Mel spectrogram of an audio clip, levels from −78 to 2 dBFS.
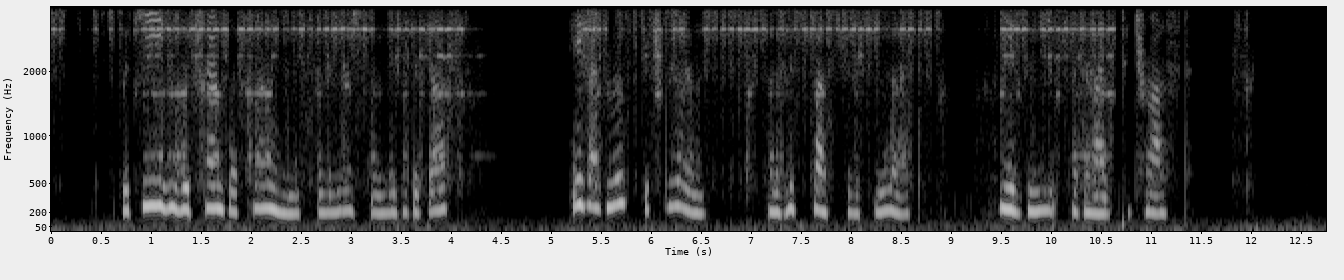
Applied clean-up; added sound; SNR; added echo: neural diffusion model UNIVERSE++.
